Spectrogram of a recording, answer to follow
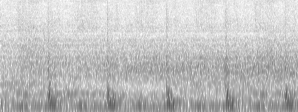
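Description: Dark techno music in a stripped-down passage with no heavy bass kick: a sharp percussive hit repeats about twice a second over a steady hissing wash.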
